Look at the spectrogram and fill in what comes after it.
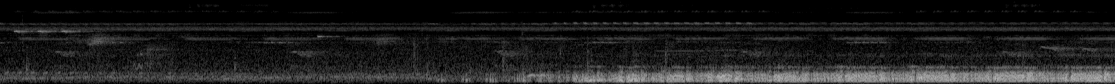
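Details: Purus red howler monkeys in the Amazon, calling around 4 am in a morning chorus, break into a deep, rumbling roar that swells steadily over a constant insect drone; howls serve to prevent fights between groups.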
